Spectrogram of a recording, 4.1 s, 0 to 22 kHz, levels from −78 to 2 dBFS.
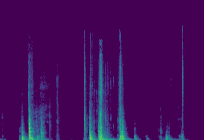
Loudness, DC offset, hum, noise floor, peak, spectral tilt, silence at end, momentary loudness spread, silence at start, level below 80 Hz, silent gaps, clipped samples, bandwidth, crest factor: -23 LUFS; under 0.1%; none; -73 dBFS; -2 dBFS; -4.5 dB/octave; 0.45 s; 25 LU; 0.4 s; -44 dBFS; 1.26-1.39 s, 1.46-1.63 s, 3.04-3.14 s; under 0.1%; 17 kHz; 26 dB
